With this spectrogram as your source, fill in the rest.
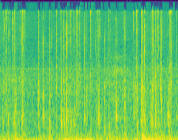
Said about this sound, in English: mashing keys away, and let's hit enter there.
